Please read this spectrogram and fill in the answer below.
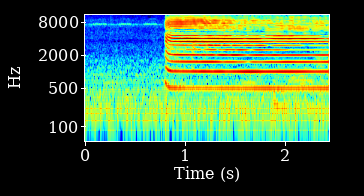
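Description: An air horn sounds one long, steady blast, coming in suddenly about a second in and holding one pitch. It is the warning signal sounded ahead of the demolition charges.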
